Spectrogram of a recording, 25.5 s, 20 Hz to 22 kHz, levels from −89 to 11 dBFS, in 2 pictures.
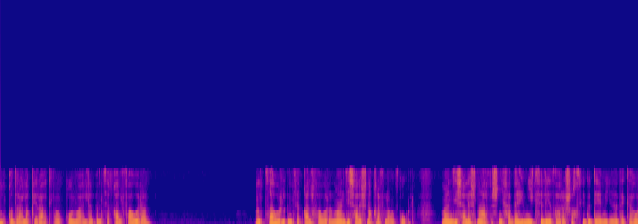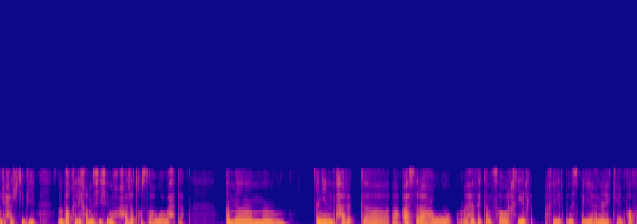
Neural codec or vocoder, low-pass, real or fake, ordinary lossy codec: none; 5.4 kHz; real; none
